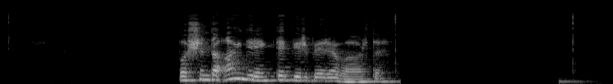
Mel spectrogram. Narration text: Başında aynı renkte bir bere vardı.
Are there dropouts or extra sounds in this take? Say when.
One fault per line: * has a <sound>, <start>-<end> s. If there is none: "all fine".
all fine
